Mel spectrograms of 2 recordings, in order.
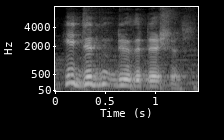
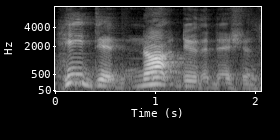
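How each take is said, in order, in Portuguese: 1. Didn't é contraído, sem ênfase especial. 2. Did not é dito por extenso e com ênfase. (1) "Eu poderia só falar" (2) "Mas eu estou enfatizando, estou contradizendo a mentira"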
